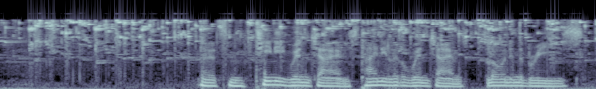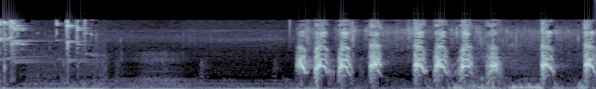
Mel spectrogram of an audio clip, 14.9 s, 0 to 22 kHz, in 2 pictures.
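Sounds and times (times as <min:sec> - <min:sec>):
speech: 0:02.5 - 0:07.4
small dog barking and growling: 0:11.2 - 0:14.9.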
